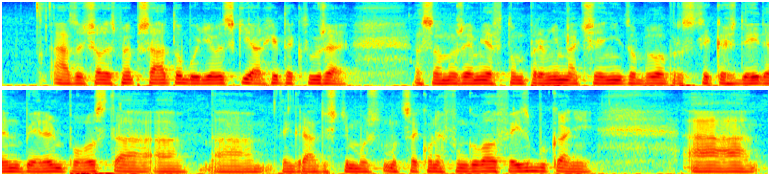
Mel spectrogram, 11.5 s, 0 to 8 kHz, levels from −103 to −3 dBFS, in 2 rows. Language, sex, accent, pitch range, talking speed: Czech, male, native, 110-120 Hz, 165 wpm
